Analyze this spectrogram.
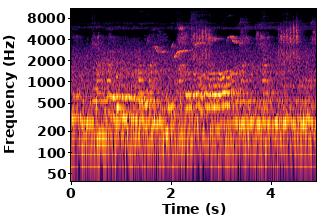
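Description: Small birds chirping and twittering, a scatter of short high chirps with a few rising notes.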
